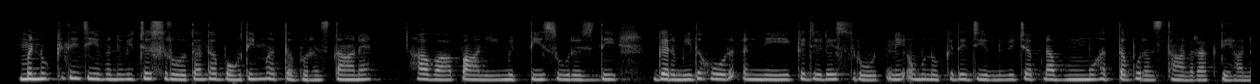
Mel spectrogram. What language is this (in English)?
Punjabi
